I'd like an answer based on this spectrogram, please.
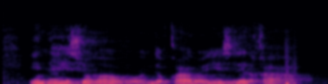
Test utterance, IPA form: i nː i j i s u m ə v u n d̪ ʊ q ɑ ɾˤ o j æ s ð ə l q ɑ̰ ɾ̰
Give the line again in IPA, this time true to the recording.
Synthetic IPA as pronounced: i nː æ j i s u m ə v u n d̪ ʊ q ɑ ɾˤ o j i s ð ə l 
